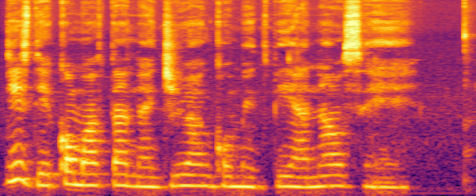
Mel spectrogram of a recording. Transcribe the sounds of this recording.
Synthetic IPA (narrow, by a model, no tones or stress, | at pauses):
dis̬dekɔmaftanaɪd͡ʒiɾiãŋ̩ɡɔmɛ̃ntbianaʊsɛɦɛ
